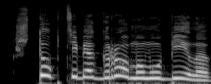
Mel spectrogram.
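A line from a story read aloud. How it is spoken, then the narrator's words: Fox's shriek. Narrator (Russian): взвизгнула лиса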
